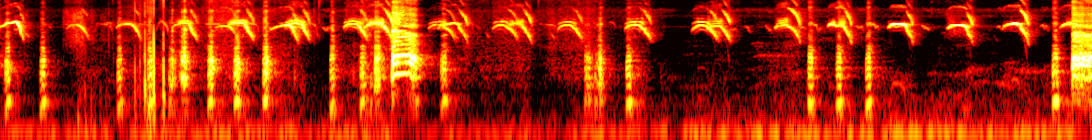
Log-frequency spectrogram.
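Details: Mother hen calling her chicks toward food and safety; soft low clucks in uneven runs with a harsh louder squawk near the middle, constant high falling cheeps from many chicks.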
